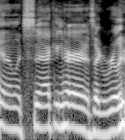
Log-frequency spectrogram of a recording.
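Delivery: ordinary delivery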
